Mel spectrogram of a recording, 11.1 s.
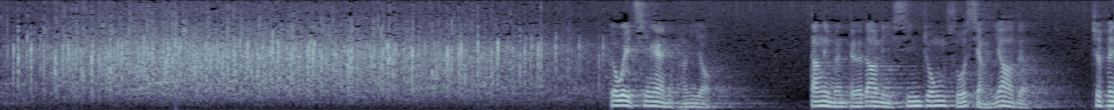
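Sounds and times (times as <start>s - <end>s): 
audience applause: 0.0s - 6.8s
speech: 6.1s - 7.2s, 8.1s - 11.1s.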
